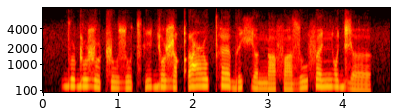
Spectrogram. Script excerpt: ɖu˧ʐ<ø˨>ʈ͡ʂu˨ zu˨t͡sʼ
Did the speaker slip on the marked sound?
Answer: yes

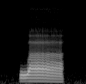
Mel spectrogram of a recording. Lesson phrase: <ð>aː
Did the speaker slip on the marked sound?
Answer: yes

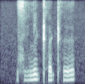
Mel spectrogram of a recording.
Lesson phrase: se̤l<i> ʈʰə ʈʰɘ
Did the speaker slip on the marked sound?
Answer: no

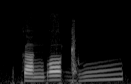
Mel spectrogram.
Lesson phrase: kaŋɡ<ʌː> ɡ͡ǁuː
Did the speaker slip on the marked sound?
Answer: yes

